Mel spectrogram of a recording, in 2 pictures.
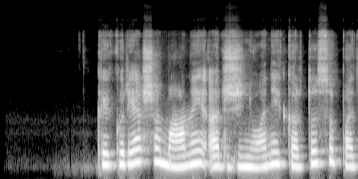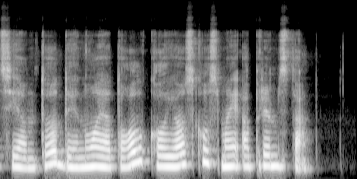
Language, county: Lithuanian, Kaunas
